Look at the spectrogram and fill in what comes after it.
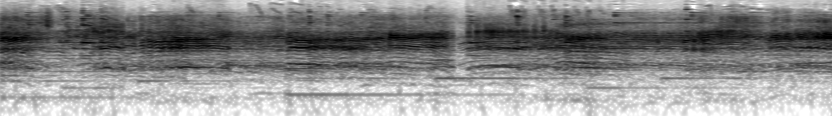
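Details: Several sheep bleat together in a continuous chorus of quavering, nasal calls, overlapping one another throughout, while gentle music plays quietly in the background.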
